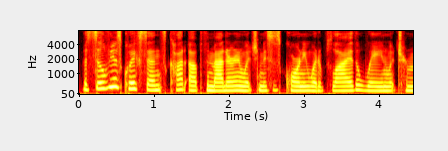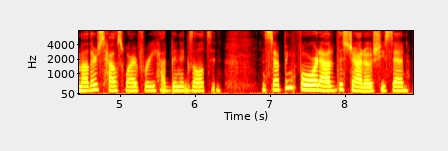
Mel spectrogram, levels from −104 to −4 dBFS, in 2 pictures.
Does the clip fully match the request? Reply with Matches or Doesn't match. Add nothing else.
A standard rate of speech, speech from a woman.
Doesn't match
